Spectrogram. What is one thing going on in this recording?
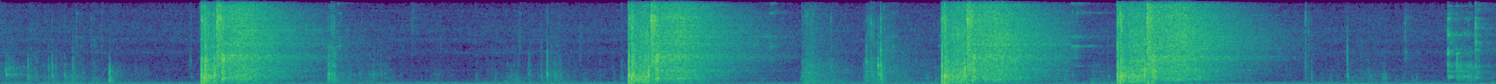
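A pneumatic nail gun fires with sharp, hissing bangs.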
